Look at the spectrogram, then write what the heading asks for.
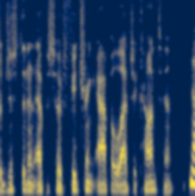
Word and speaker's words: Appalachia: History Class, also just did an episode featuring Appalachia content. Now, see, I got to go listen to that. See, all the cool people are talking about Appalachia stuff, right? Appalachia is it's very it's charmingly spooky, you know.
